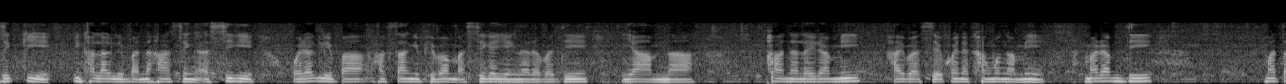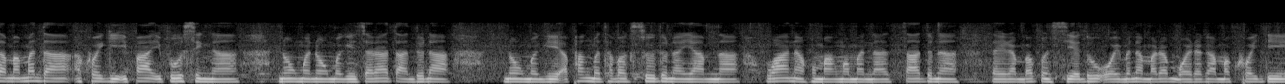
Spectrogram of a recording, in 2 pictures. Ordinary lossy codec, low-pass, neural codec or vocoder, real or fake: none; 7.2 kHz; none; real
